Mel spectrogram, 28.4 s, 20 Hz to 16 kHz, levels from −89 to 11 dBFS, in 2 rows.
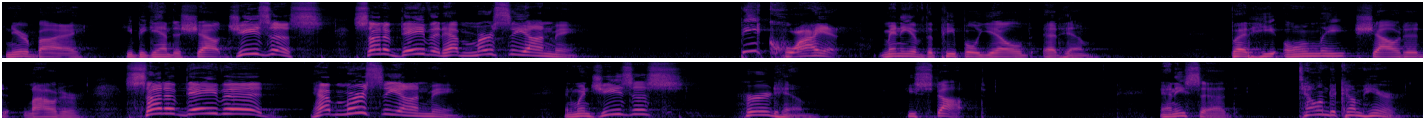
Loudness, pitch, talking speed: -40 LUFS, 145 Hz, 105 wpm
